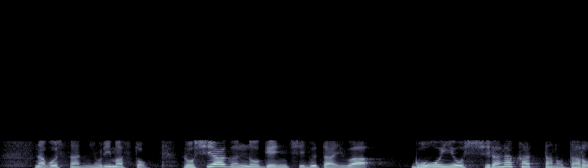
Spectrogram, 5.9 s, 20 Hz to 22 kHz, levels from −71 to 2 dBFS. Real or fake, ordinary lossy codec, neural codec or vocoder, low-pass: fake; none; autoencoder, 48 kHz, 32 numbers a frame, DAC-VAE, trained on Japanese speech; 3.6 kHz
